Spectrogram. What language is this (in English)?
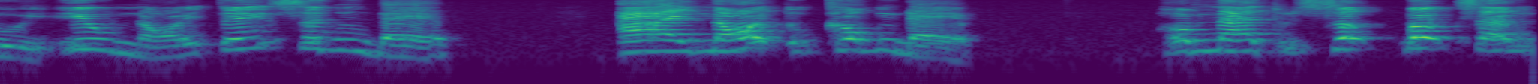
Vietnamese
